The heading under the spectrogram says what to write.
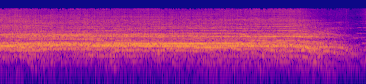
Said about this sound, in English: My God, I'm going to stop till somebody jumps up and shouts like you never shouted in your life.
